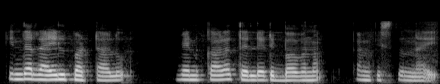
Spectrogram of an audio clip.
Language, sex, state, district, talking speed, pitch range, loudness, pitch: Telugu, female, Telangana, Mahabubabad, 95 wpm, 200-220 Hz, -16 LUFS, 205 Hz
